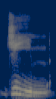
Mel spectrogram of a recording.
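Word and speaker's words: جيم: It sounds like J, J. I want you to notice that in the pronunciation of the letter, you can hear a hidden D, like in jar in English, jar, jam.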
